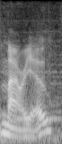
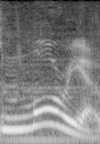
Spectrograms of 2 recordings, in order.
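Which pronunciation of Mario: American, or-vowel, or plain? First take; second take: plain; or-vowel. First: A plain, non-American pronunciation of the name. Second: The first vowel is pronounced like 'or'.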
